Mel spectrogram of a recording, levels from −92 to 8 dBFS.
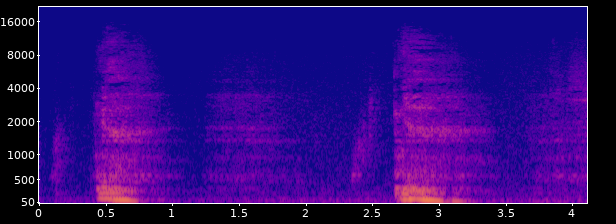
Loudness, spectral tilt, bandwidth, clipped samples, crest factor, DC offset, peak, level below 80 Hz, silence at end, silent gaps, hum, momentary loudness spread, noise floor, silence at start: -36 LUFS; -6.5 dB/octave; 13 kHz; under 0.1%; 20 dB; under 0.1%; -20 dBFS; -48 dBFS; 0 s; none; none; 27 LU; -66 dBFS; 0.4 s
